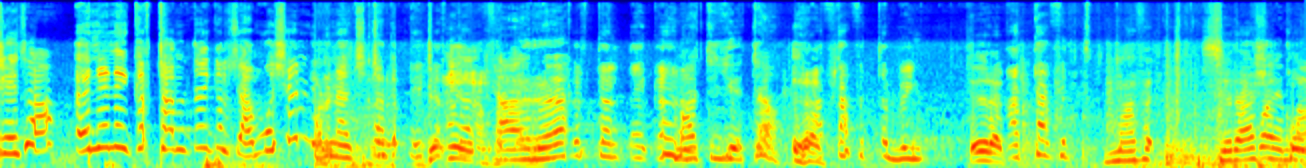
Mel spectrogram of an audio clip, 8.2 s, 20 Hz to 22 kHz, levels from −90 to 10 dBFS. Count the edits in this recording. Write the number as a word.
one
